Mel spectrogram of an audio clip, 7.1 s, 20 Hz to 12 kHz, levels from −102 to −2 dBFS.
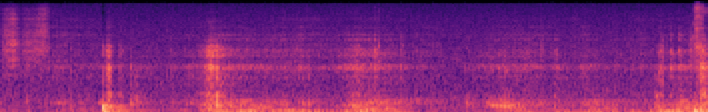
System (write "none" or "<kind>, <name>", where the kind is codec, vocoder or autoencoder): none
